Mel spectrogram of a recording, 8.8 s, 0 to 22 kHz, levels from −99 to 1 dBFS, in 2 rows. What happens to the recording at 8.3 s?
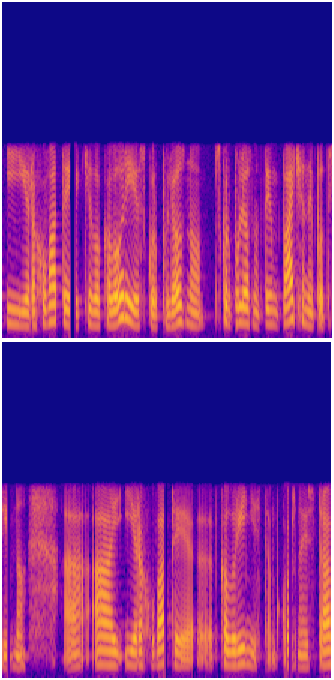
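The speech breaks up into short dropouts with hard edges between 8.18 and 8.34 s. Across those 160 ms, about 80 ms of sound is replaced by dead silence, in gaps no longer than 40 ms, which fits packets of roughly 20 ms. This is packet loss filled with silence: packets never reached the receiver, which played nothing in their place, so the waveform stops and restarts abruptly at each gap.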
